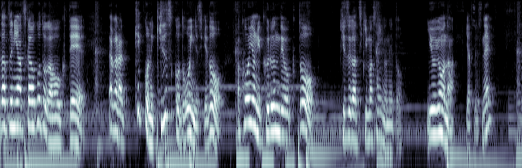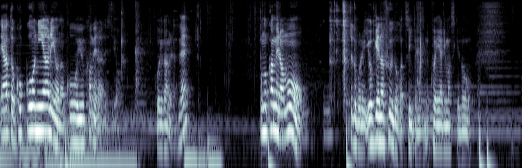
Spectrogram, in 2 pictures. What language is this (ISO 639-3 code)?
jpn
